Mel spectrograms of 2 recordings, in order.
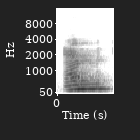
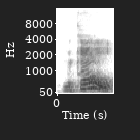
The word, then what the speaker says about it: machete: The pronunciation is not Machete. It is Mikeri. ለምን ድ ሆነ? Because sometimes when you have the letter or the sound T between two vowel sound, it must be flapped.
